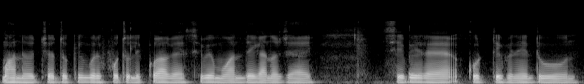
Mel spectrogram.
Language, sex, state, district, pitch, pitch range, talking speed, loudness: Chakma, male, Tripura, West Tripura, 95 Hz, 95-100 Hz, 155 wpm, -18 LUFS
